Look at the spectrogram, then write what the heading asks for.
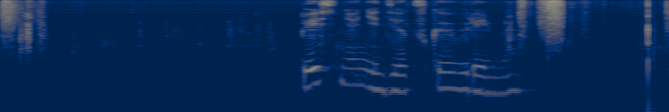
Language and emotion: Russian, neutral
